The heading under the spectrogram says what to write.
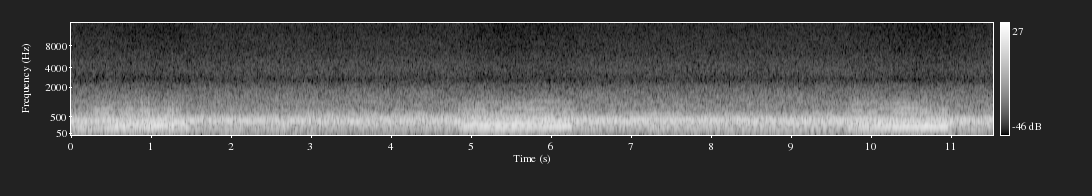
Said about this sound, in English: luckily I did make a recording earlier of her snoring, so I will put that here for you.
